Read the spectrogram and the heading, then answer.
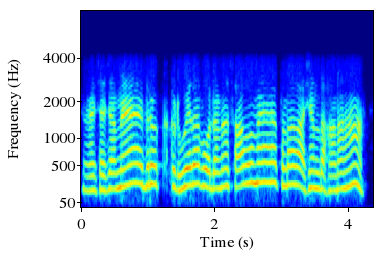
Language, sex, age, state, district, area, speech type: Dogri, male, 18-30, Jammu and Kashmir, Kathua, rural, conversation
